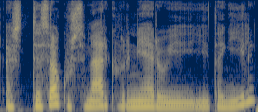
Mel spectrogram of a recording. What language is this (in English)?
Lithuanian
